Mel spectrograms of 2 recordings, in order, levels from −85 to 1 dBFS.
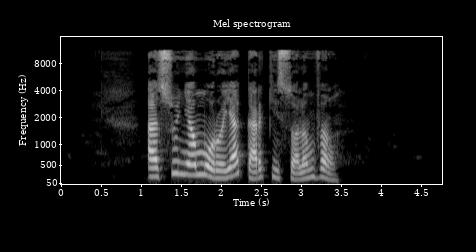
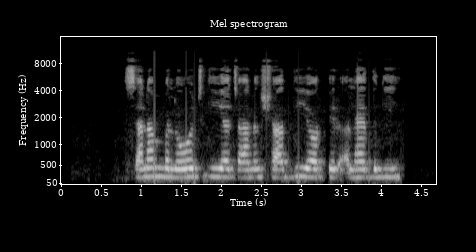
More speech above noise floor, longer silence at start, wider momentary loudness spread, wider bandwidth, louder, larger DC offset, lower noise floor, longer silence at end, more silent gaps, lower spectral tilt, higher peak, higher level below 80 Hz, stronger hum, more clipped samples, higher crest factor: first, 59 dB vs 50 dB; first, 1.1 s vs 0.8 s; first, 12 LU vs 7 LU; first, 12 kHz vs 9.6 kHz; about the same, -23 LUFS vs -24 LUFS; neither; first, -83 dBFS vs -74 dBFS; first, 1.35 s vs 0.45 s; neither; second, -1 dB/octave vs -3 dB/octave; about the same, -8 dBFS vs -8 dBFS; second, -82 dBFS vs -64 dBFS; neither; neither; about the same, 20 dB vs 16 dB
